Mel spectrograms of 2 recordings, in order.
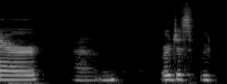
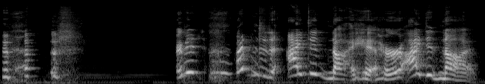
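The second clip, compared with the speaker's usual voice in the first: laughing denial; 6 semitones higher, 4 dB louder than usual. Acted. Denying hitting her, joking.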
